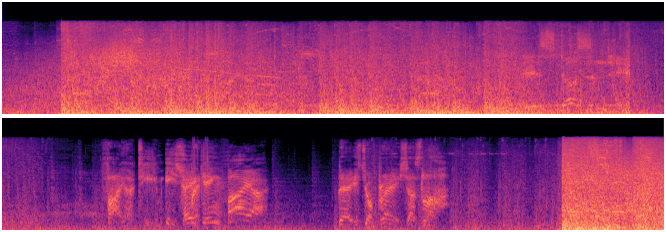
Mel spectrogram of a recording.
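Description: Gunfire and explosions rumble loudly in a battle.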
